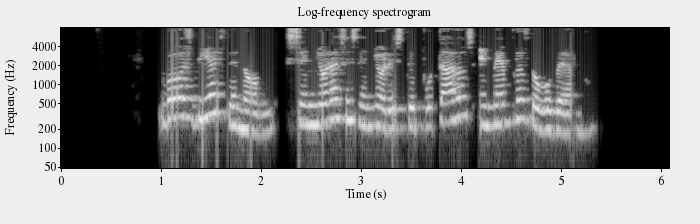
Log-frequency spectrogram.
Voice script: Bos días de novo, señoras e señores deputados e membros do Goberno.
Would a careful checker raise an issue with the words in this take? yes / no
no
